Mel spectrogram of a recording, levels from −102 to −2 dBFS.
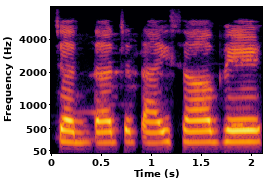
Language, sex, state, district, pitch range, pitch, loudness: Chhattisgarhi, female, Chhattisgarh, Jashpur, 220-235 Hz, 225 Hz, -18 LUFS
